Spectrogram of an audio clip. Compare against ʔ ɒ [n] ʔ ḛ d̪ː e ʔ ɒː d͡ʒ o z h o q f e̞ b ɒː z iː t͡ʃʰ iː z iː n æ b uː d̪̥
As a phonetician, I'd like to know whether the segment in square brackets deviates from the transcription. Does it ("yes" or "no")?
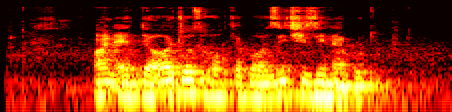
no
